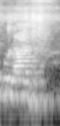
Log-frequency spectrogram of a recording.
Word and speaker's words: بلند: پاس وہ ہے بلند۔ بلند نہیں ہوتا، با کے اوپر پیش آئے گی، بلند۔ ہمارے پاس جو آخری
